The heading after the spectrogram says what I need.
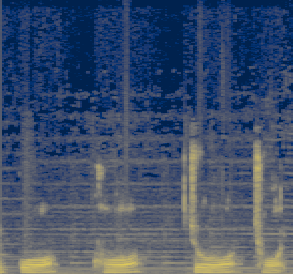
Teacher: जैसे को, खो, चो, छो, इस तरह के ध्वनियों के उच्चारण में कंपन उत्पन्न नहीं होता। हालांकि ये पूरी तरह से अगर मैं बोल दूंगा कि कंपन उत्पन्न नहीं होता तो ये गलत होगा। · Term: अघोष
